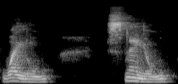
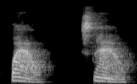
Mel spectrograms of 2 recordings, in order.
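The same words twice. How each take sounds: First: "whale", "snail" as WAY-ul, SNAY-ul; careful standard "whale", "snail" with full L; L pronounced. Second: "whale", "snail" as wow, snaow; L dropped. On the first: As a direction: sound the final L clearly in "whale" and "snail". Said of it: "I don't pronounce the L". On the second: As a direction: let the L in "snail" melt into a vowel. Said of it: "I go, wow, snail". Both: Shown as a demonstration.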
